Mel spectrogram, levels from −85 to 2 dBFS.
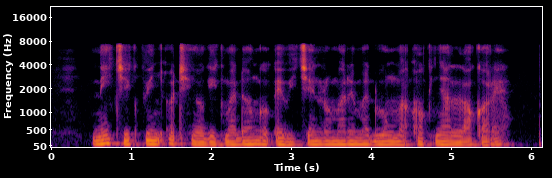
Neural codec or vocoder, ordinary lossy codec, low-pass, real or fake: autoencoder, 48 kHz, 128 numbers a frame, DAC-VAE, trained on Japanese speech; none; 7.2 kHz; fake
